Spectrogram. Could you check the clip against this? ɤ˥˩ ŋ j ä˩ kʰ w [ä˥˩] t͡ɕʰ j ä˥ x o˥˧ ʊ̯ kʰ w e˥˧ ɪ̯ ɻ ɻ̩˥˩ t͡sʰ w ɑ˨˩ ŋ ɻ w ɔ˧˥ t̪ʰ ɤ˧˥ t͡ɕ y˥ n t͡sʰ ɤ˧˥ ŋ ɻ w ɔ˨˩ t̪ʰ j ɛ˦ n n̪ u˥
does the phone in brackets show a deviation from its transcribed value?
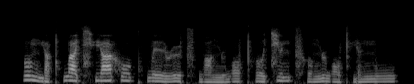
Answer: no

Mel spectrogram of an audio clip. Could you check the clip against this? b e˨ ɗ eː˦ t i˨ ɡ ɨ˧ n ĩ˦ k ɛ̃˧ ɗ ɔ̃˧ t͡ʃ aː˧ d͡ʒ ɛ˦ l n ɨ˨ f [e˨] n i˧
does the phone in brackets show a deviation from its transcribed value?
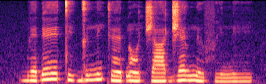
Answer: yes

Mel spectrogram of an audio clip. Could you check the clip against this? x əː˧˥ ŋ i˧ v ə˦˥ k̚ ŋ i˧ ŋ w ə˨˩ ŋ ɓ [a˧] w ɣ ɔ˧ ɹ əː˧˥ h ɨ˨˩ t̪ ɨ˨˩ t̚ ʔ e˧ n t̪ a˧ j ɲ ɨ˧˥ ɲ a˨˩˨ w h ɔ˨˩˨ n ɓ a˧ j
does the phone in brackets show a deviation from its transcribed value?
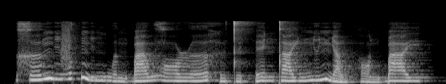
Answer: yes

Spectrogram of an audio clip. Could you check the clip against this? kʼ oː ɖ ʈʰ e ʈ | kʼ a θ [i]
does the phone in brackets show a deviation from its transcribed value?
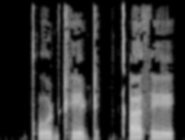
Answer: yes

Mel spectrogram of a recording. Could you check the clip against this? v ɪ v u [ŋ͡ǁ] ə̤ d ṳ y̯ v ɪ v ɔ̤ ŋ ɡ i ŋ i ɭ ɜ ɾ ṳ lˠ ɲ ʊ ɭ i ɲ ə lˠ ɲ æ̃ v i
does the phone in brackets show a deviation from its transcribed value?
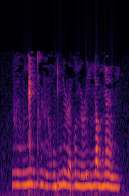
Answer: no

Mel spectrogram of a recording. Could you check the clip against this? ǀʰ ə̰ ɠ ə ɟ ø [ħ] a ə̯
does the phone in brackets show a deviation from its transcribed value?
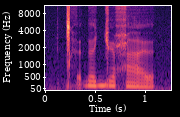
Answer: no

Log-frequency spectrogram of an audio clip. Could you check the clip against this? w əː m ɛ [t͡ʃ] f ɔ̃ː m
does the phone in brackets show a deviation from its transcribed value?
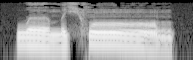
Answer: yes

